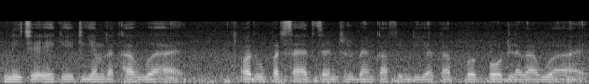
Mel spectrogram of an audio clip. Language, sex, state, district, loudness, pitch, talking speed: Hindi, male, Madhya Pradesh, Katni, -19 LUFS, 115 Hz, 195 wpm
